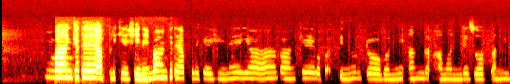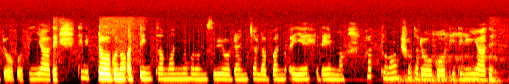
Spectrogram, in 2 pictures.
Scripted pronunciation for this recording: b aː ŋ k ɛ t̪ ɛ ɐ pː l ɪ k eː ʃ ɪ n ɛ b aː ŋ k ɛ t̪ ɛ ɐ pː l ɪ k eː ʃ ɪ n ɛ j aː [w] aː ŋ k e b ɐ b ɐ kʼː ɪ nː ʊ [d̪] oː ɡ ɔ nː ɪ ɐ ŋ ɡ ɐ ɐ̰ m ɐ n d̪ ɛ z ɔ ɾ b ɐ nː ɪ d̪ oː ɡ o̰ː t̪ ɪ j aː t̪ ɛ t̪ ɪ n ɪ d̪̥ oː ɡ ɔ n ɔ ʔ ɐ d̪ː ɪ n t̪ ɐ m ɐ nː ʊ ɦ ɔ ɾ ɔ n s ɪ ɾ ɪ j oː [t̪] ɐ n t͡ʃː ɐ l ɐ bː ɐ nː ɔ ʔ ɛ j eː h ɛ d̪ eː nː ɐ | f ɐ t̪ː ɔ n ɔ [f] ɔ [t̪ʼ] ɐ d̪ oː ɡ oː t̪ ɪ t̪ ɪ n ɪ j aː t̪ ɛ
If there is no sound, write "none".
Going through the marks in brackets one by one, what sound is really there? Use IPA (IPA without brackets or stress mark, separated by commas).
b, d̪, d̪, ʃ, t̪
